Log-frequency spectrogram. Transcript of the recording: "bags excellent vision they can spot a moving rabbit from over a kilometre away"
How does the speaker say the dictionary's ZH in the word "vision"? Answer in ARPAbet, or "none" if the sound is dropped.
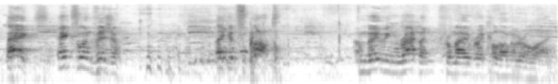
ZH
